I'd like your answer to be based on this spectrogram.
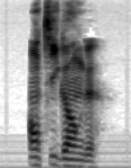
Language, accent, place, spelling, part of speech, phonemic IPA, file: French, France, Lyon, antigang, adjective, /ɑ̃.ti.ɡɑ̃ɡ/, LL-Q150 (fra)-antigang.wav
- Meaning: antigang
